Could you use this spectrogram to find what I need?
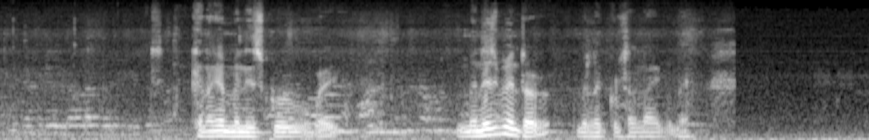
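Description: A man speaks calmly into several microphones, close by.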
